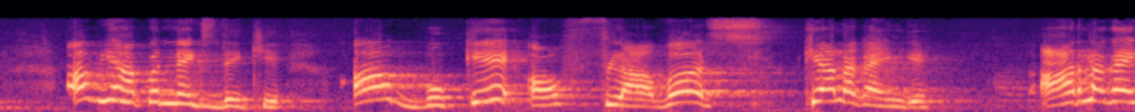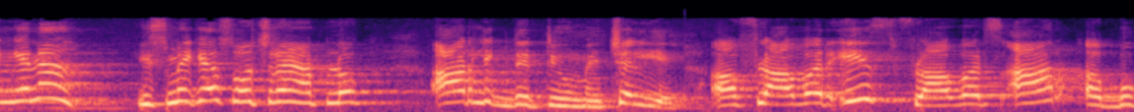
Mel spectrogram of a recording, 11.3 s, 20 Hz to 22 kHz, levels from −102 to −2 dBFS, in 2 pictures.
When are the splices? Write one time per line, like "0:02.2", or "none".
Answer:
0:09.1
